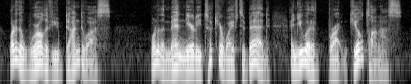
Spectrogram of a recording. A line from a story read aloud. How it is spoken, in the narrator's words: Then Abimelech exclaimed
